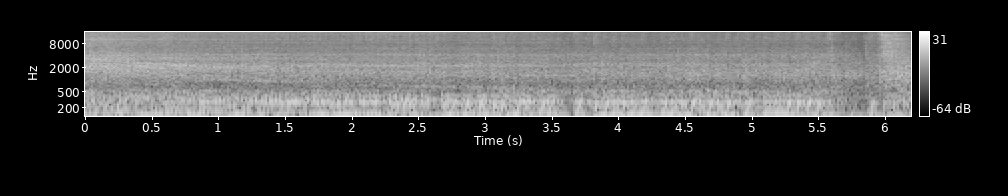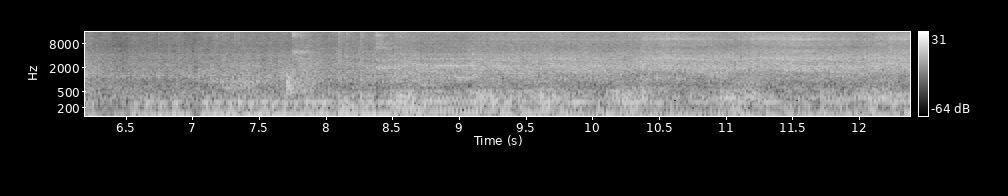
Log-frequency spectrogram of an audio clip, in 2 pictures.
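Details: Yamaha TTR125 dirt bike (believed 2003) after top and bottom end rebuild, following a bad knock from running out of oil; crisp even single-cylinder firing climbs and drops cleanly, no ticking or knocking; sounds really good.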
